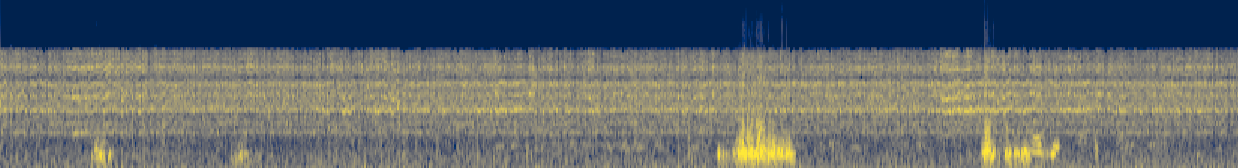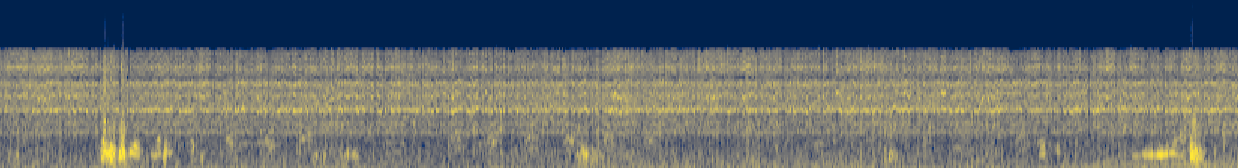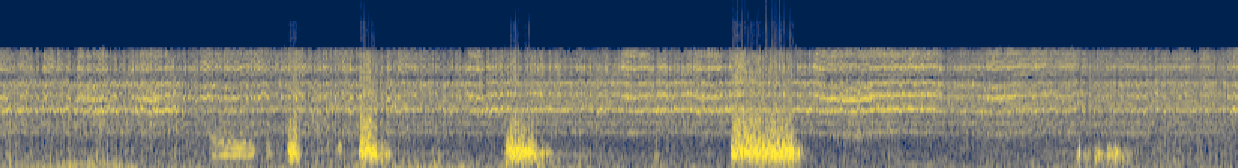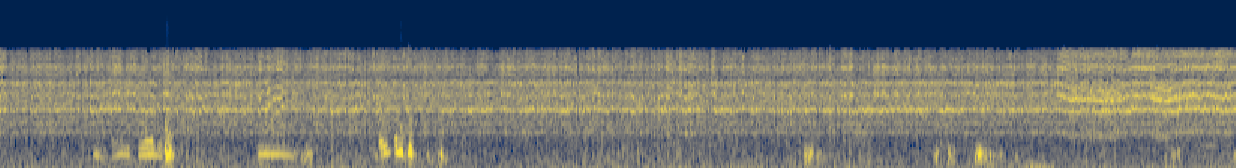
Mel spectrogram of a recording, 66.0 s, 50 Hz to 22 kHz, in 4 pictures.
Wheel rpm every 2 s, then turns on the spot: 230, 240, 240, 230, 230, 240, 230, 230, 230, 230, 230, 230, 230, 230, 230, 230, 230, 220, 220, 230, 230, 230, 230, 230, 230, 240, 240, 230, 230, 230, 230, 230, 230.
none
